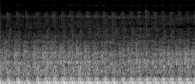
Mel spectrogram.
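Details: Yamaha Kodiak ATV after cleaning clogged carburetor jet with wire following running out of gas: even, steady low thumping idle, no misses; normal idle after fix.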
